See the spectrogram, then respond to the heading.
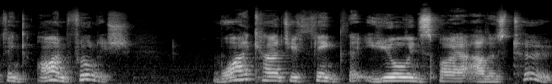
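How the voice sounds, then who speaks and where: A high-pitched man with an Australian accent, very slow and with lively intonation and big swings in loudness. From Italy, raised in Australia. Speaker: personal development speaker. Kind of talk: personal storytelling narration.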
